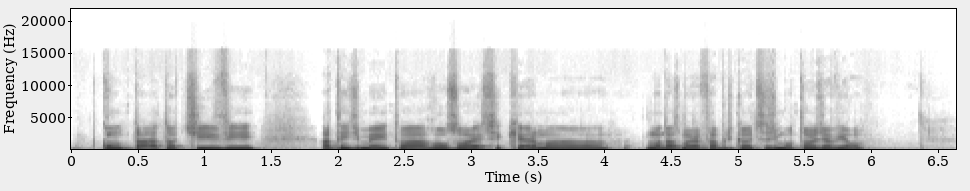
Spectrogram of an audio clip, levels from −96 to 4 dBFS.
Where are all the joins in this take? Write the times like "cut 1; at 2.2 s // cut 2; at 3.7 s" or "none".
none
